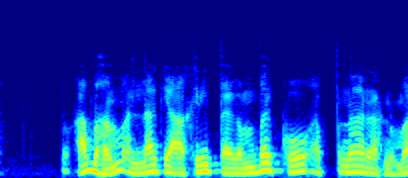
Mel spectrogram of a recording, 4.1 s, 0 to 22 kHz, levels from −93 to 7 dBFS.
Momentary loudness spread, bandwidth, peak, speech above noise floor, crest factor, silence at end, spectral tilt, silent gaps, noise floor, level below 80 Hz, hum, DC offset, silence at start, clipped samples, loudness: 5 LU; 4.9 kHz; -12 dBFS; 48 dB; 20 dB; 0 s; -11 dB/octave; none; -77 dBFS; -68 dBFS; none; under 0.1%; 0.65 s; under 0.1%; -31 LUFS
